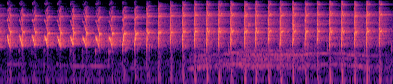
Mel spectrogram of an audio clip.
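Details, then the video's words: Fighter lovebird chattering in a long ngekek meant to make other lovebirds respond: quick, regular, piercing notes about four per second, with a soft lower whistle drawn out underneath. "Suara Burung Lovebird FIGHTER Ngekek Panjang PANDAI Pancing EMOSI, Apapun Lovebirdmu PASTI NYAUT"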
